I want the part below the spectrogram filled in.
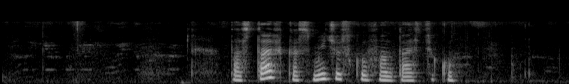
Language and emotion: Russian, neutral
